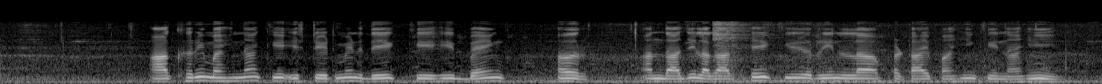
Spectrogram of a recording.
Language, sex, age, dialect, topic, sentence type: Chhattisgarhi, male, 56-60, Northern/Bhandar, banking, statement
